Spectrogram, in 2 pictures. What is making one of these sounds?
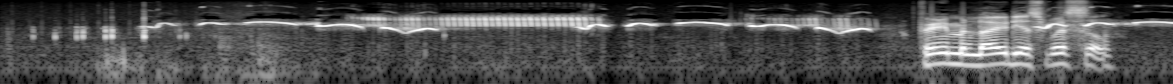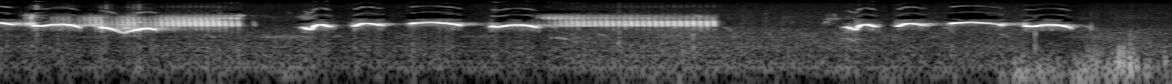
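An eagle gives loud, ringing, yelping calls again and again.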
